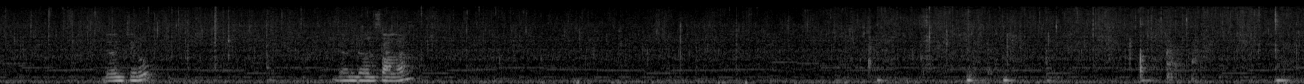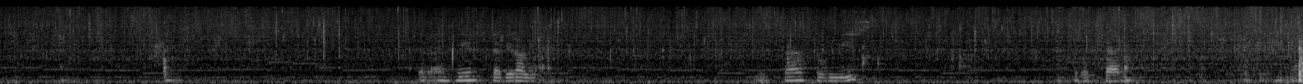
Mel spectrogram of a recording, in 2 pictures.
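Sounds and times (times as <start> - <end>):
aromatics sizzling in oil: 0.0 - 26.0
spatula scraping and tapping pan: 8.6 - 10.6, 11.3 - 12.1, 14.5 - 15.0.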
